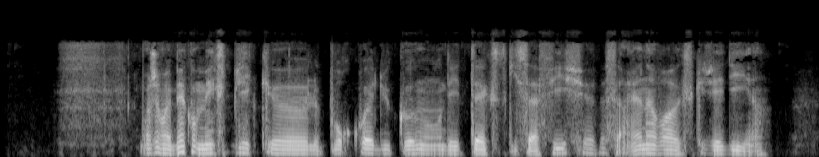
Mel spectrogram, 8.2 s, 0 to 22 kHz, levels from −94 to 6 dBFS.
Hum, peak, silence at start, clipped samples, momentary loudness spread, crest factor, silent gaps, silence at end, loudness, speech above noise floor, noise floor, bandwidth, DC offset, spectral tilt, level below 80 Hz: none; -2 dBFS; 0.65 s; under 0.1%; 10 LU; 20 dB; none; 0.55 s; -20 LUFS; 53 dB; -72 dBFS; 9.4 kHz; under 0.1%; -6 dB/octave; -42 dBFS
